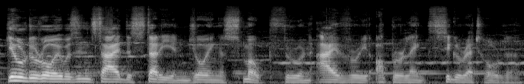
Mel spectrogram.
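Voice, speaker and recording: A man narrating a scripted story in a theatrical manner, with ornate, measured phrasing. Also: lowish voice.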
